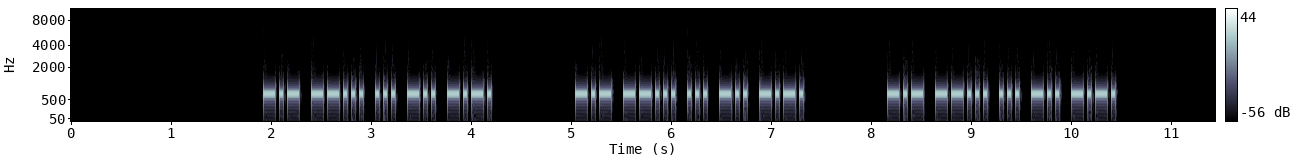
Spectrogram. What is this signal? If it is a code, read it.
Morse code, heard as a keyed tone, about 32 wpm, 700 Hz. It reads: K7SDC K7SDC K7SDC
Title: USA Call Signs - 5 Characters - Repeated 3x - 30wpm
